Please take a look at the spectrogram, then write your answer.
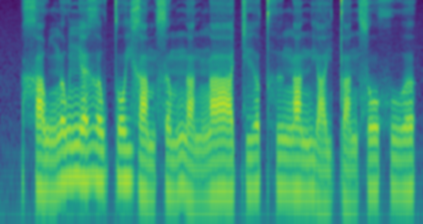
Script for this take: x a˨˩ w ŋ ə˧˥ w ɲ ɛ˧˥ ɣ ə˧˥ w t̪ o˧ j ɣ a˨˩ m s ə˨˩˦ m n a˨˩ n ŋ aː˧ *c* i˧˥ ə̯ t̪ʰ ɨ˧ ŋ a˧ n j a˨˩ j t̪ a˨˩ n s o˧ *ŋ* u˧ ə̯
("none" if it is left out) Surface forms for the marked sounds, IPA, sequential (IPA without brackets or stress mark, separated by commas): c, x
